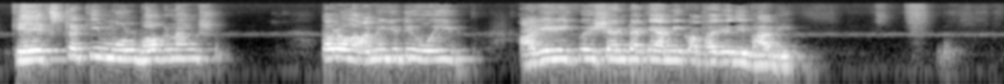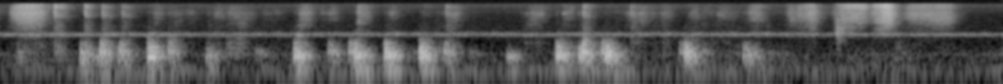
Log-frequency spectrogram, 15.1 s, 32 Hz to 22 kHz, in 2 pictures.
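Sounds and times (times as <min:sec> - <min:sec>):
marker writing on whiteboard: 0:06.6 - 0:14.8.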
